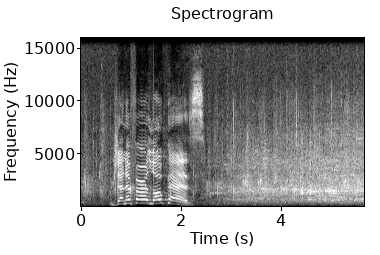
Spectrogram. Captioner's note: audience applauds; audience cheers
